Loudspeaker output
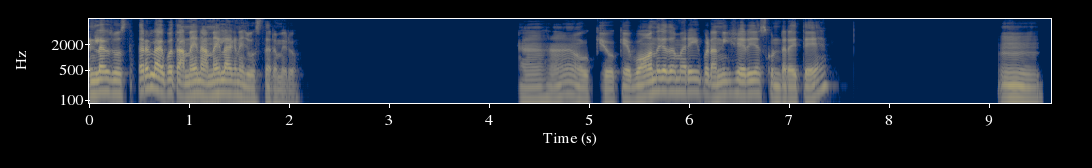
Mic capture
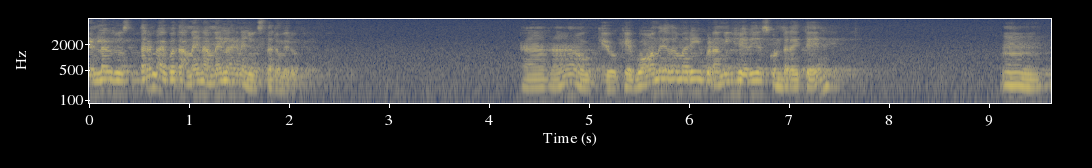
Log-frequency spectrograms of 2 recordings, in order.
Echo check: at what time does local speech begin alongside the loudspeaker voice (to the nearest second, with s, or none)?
none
